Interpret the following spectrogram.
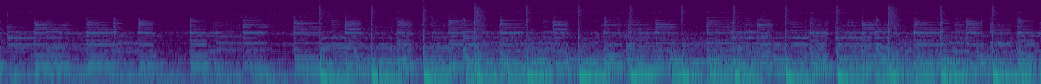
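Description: Background music with plucked-sounding notes, joined about three seconds in by a steady beat and a bass line.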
